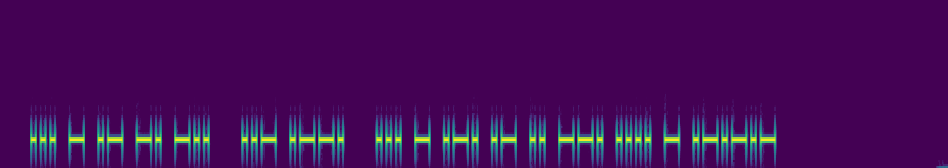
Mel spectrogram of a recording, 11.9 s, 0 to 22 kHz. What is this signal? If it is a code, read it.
Morse code, heard as a keyed tone, about 21 wpm, 700 Hz. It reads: STAND UP STRAIGHT.
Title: Sentences from Top 1000 Words - Review Part 6 - 20wpm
